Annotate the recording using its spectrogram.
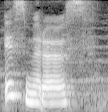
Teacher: in the word ismerős, the last vowel is front rounded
